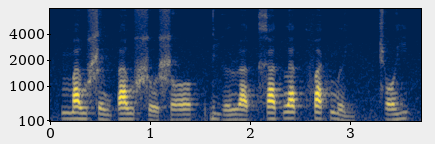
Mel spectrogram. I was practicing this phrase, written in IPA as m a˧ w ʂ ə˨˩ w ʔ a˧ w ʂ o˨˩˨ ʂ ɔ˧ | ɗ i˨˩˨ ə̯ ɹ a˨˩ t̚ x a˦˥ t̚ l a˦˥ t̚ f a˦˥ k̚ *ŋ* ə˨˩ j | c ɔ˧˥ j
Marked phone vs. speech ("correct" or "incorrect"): incorrect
